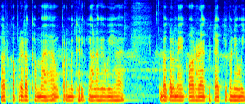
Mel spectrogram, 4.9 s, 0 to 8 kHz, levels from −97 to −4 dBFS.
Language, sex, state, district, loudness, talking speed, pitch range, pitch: Hindi, male, Bihar, Patna, -18 LUFS, 245 wpm, 110-115 Hz, 110 Hz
